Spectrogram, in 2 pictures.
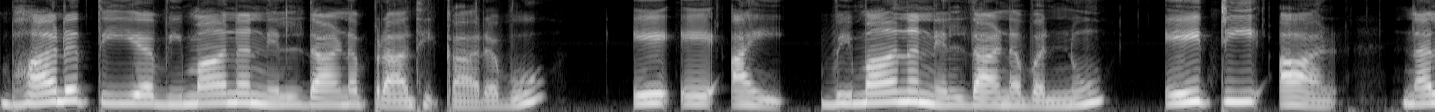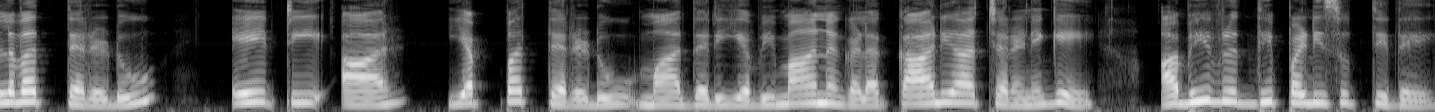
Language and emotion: Kannada, neutral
